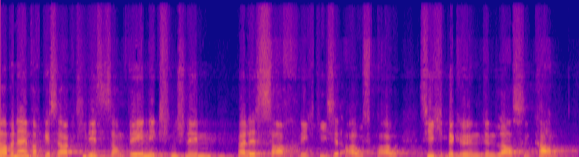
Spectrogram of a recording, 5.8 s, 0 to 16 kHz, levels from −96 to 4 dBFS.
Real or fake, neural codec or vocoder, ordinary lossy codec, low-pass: real; none; Opus, 16 kbps; 14.4 kHz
